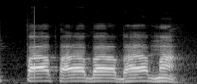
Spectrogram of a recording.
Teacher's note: तो पवर्ग वाली जितनी भी सीरीज है, तो ये सीरीज जो है पवर्ग का उच्चारण जो है ओष्ठ से होता है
